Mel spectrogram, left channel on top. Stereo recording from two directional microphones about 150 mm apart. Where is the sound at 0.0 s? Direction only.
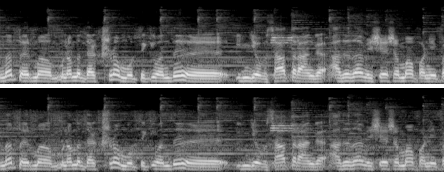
5° left (ahead or behind).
